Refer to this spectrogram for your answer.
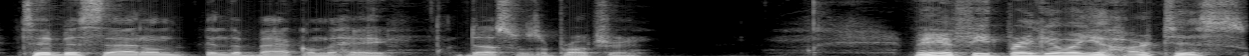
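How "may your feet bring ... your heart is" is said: put-on higher-pitched, thick, strong Irish accent. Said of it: "Fiona's, uh, Irish accent is pretty thick and strong".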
